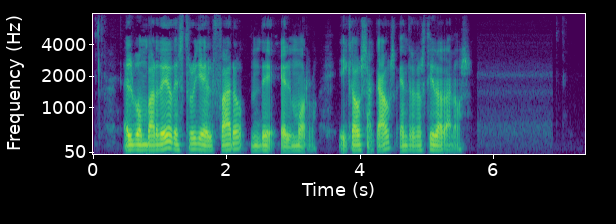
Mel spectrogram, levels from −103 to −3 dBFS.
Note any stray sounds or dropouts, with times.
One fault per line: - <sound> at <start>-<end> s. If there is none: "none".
none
